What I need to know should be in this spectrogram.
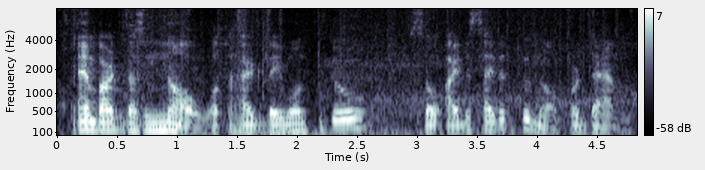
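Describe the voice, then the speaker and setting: A man with a non-native accent speaks at a medium pitch and a moderate pace, with ordinary pitch variation. Noticeable background noise runs under the voice. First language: not English. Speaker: gaming content creator. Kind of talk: scripted commentary video. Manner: reading from a script.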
